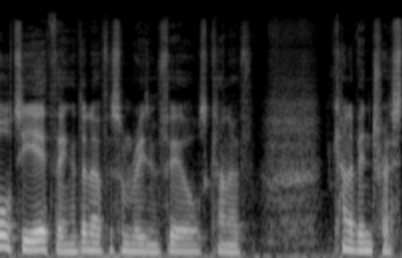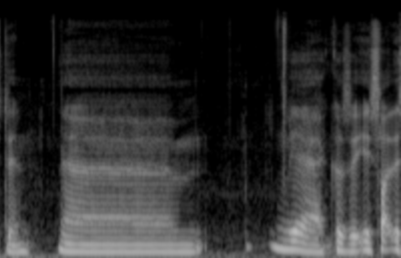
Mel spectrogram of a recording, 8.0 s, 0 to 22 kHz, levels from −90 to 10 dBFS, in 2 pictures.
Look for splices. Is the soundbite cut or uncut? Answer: uncut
